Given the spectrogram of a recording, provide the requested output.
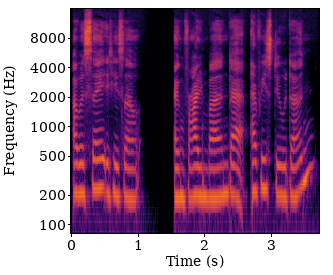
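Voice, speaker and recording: A woman from China whose first language is Teochew, speaking softly and reflectively as a guest in a studio podcast interview. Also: mid-range voice, steady tone, moderate pace. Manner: soft-spoken and reflective, simple phrasing with small grammar slips. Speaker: guest, career coach. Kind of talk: podcast interview, personal storytelling.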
